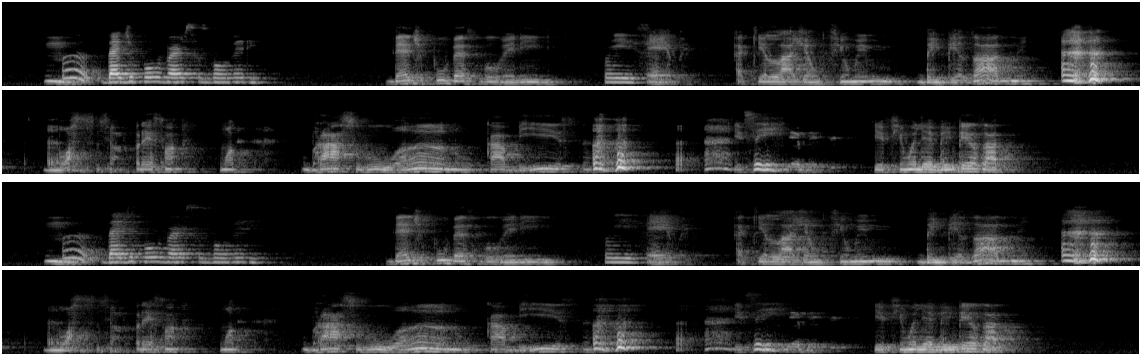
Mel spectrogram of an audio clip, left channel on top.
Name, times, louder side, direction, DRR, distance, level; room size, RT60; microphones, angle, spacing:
voice 1, 0.6-2.6 6.0-6.6 10.6-11.1 11.8-12.0 17.3-17.7 18.4-19.2, left 4 dB, 70° left, 10 dB, 0.8 m, -22 dB
voice 2, 3.8-5.5 6.4-6.8 7.3-10.3 11.8-13.1 13.6-13.7 14.4-17.3 18.7-18.8 19.1-19.5 20.1-21.3, equal, 30° left, 5 dB, 1.8 m, -27 dB
16.0 x 8.9 x 7.4 m, 0.86 s
head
